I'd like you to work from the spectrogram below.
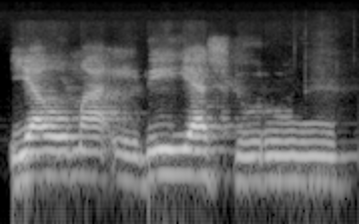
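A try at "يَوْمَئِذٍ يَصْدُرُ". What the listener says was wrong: Enggak panjang Pak. Yauma idin yasduru. Kalau dihentikan ini dihentikan kan, kalau baca Quran mah dihentikan. Yauma idin yasdur. Coba Pak, hentikan.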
